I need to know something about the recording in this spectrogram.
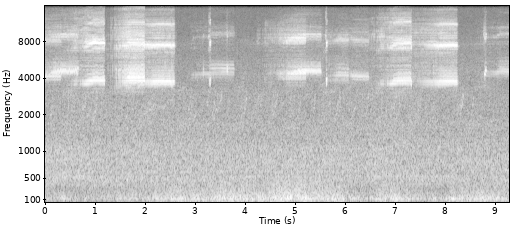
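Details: Wild eastern Japanese katydid from northern Miyagi, Japan, recorded August 22–23, 2024: repeated harsh buzzing bursts of one to two seconds, loud and soft phrases alternating, with occasional clicks and faint background insects.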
